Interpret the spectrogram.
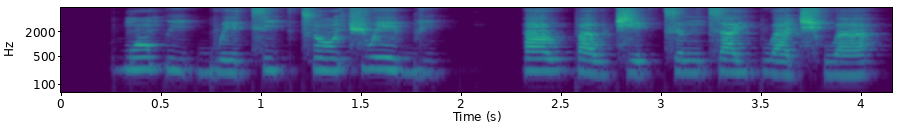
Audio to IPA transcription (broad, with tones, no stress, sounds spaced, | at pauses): b ɔ̃˦ p i˨ ʔ b w e˨˩ t͡s i˦ ʔ t͡s ɔ̃˦ t͡ɕ w e˥˧ b i˨ k̚ | a˦ w p a˨˩ w t͡ɕ e˨ ʔ t͡s ə˧ ŋ t͡s a˦ j p w a˧ t͡ɕʰ w a˨˦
